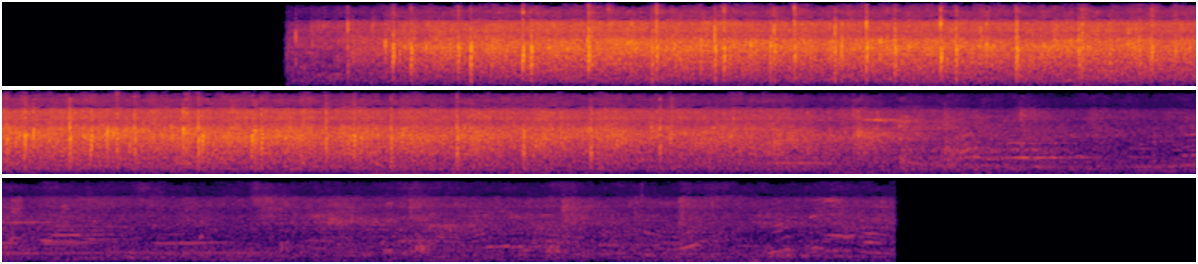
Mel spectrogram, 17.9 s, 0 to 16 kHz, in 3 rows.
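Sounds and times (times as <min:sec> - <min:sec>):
audience applauding: 0:01.4 - 0:11.1.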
